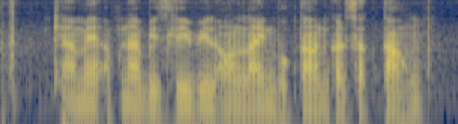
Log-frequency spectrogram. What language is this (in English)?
Hindi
